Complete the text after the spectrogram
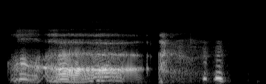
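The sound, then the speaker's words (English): A voice makes a growling, groaning monster noise that swells for over a second, then trails off into a few shorter guttural grunts before silence. “Like make a monster noise.”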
